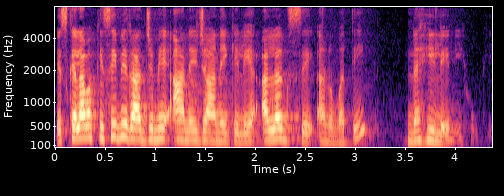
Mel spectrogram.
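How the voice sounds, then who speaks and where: A woman news anchor reading headlines in a steady, measured delivery. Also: medium pitch.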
